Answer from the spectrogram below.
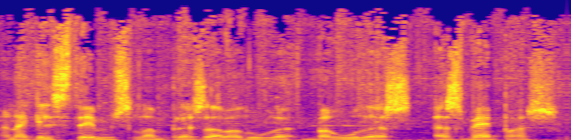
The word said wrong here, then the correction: Schweppes: Perdó? – Schweppes.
